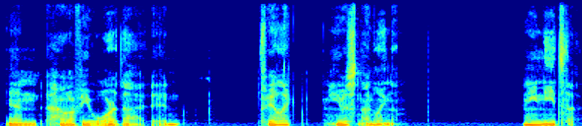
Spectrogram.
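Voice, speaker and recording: Man playing a breathy, gravelly needy lovesick friend. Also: medium pitch, no room sound, full character voice. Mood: yearning, secretive. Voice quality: breathy, soft, fry-edged. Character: needy, lovesick, obsessive young male friend confessing indirectly. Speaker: ASMR roleplay performer. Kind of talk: whispery ASMR roleplay, intimate storytelling.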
